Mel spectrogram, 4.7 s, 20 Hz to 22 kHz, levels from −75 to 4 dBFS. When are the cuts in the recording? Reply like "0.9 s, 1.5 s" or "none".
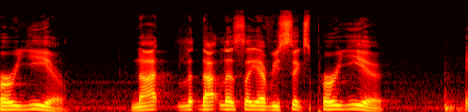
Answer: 1.8 s, 3.1 s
